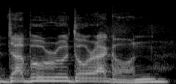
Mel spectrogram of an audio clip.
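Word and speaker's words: ダブルドラゴン: elaborate so um uh double dragon in japanese pronounced uh a duburu doragon yes yes it is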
